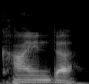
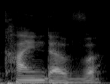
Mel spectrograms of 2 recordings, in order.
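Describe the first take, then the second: First: The f sound is dropped, ending in a vowel. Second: The f sound at the end is pronounced. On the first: "тогда f убирается и kinda" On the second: "произносится kind of и соединяется с, с другим словом"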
